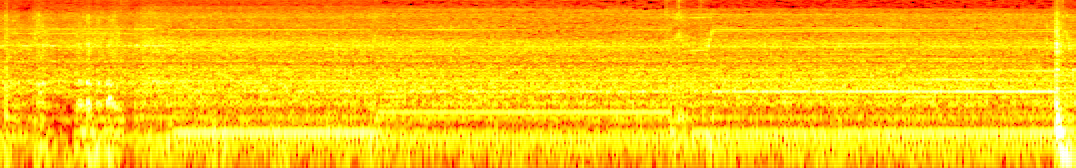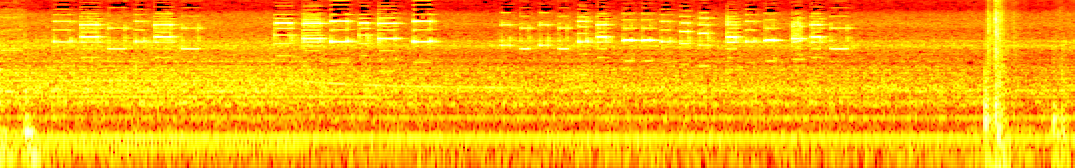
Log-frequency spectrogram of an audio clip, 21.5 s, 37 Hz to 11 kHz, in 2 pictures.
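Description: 3D printer's stepper motors whining at steady pitches that shift in steps as the bed and print head move, with a single click a little past the middle. In the second half come quick runs of short high-pitched chirps as the motors make rapid small moves.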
